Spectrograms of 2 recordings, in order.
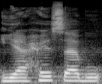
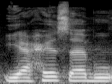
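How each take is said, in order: Both takes have the same delivery.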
